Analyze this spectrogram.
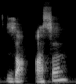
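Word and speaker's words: Sasse: sas photo um or just type in christian zahasa that's how you pronounce it uh but it's s-a-s-s-e um who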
